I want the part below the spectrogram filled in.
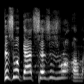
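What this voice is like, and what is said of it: Shouting preacher. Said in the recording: “I know I'm shouting.”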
